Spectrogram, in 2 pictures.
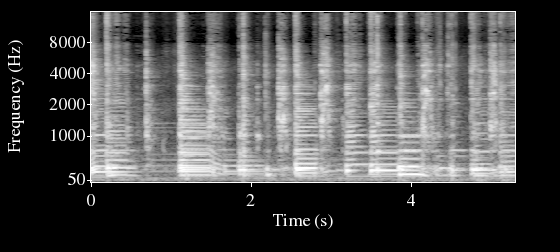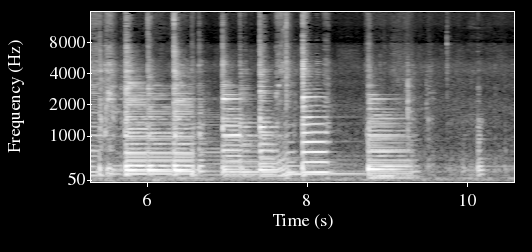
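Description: Acoustic guitar played by hand: a run of plucked notes and strummed chords. It breaks off briefly about half a second in, and the last chord rings away near the end.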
